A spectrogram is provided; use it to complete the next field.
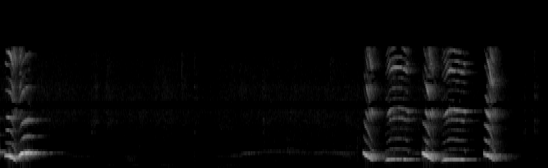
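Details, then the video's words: Laughingthrush song: a loud downslurred whistle, a long near-silent pause with a thin faint tone, then three sharp, ringing whistles, each dropping quickly in pitch. "Khướu hót hay."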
